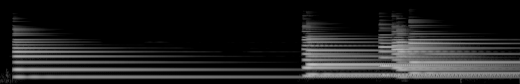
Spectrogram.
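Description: A strings preset on the RipplerX physical modelling software synth plays a note that fades slowly, then two more notes enter around the three- and four-second marks and decay again. No voices.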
